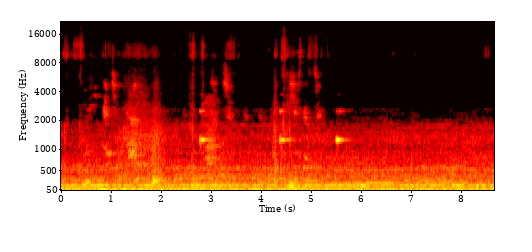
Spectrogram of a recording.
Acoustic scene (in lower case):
elevator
